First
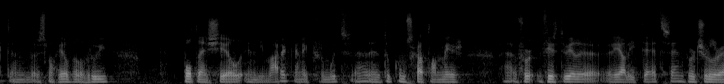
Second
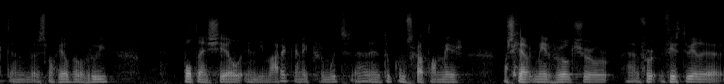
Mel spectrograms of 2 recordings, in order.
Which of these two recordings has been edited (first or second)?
first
